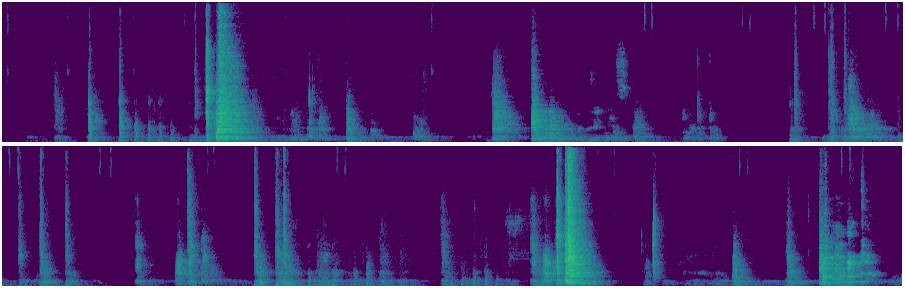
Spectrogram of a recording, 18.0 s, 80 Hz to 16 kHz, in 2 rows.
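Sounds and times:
table football ball clacking: 7.9s - 15.6s.

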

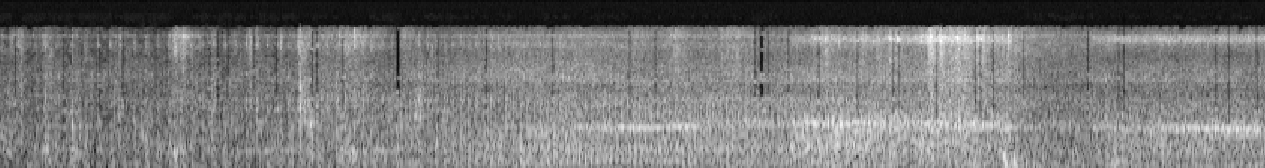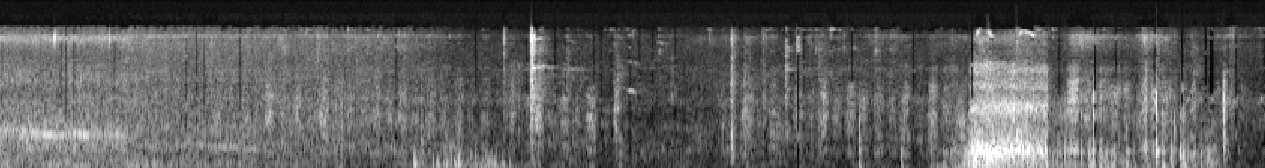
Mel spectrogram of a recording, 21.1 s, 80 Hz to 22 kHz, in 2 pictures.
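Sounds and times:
vehicle engine driving past: 1.4s - 13.8s.

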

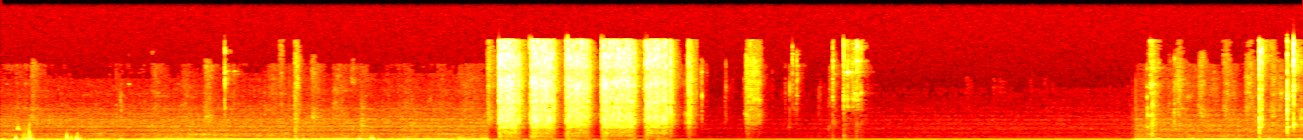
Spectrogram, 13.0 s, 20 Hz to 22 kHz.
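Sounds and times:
impact wrench bursts: 4.9s - 6.9s.

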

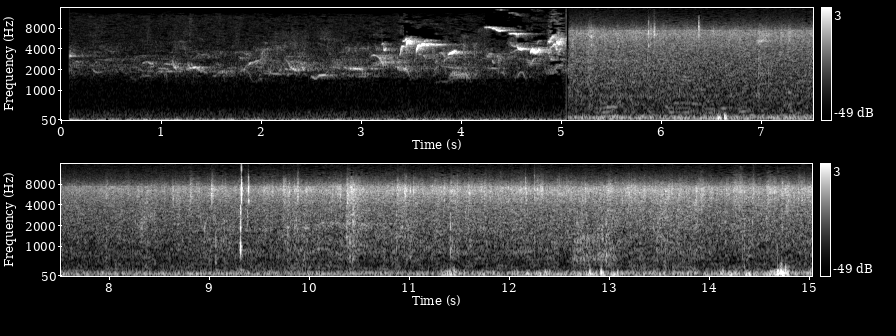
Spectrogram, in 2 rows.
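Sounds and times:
birds chirping: 1.0s - 15.0s
low outdoor rumble: 5.1s - 15.0s.

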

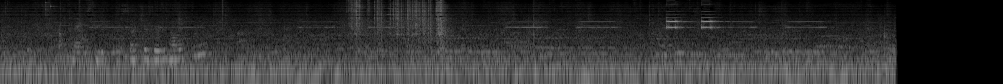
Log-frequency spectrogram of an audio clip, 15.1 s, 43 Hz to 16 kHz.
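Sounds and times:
loud short electronic beeps: 10.0s - 12.5s.

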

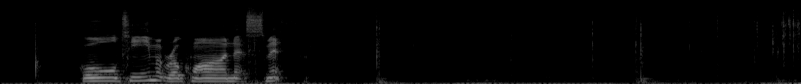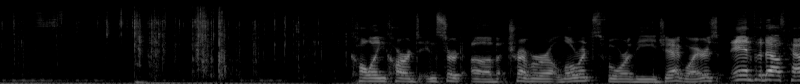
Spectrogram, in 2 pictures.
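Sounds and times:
foil wrapper tearing and crinkling: 7.1s - 11.6s.

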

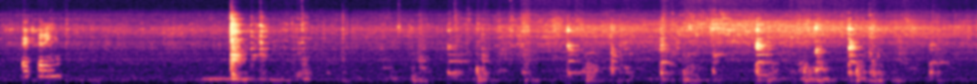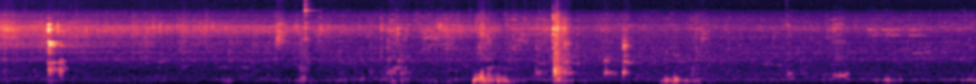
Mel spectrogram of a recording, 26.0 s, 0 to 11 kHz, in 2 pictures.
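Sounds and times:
food sizzling in oil: 0.0s - 26.0s
spatula scraping and tapping pot: 5.3s - 11.8s.

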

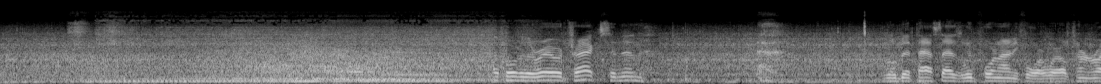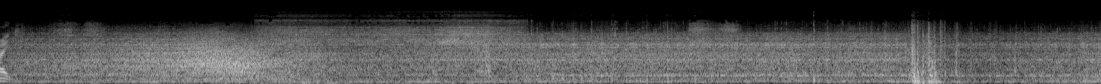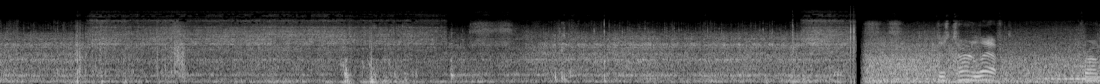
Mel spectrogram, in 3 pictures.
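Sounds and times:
bicycle tyre and wind noise: 12.2s - 31.0s.

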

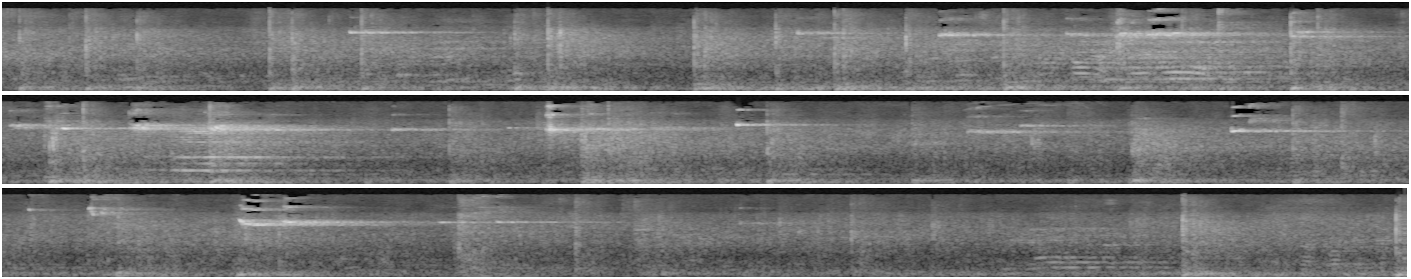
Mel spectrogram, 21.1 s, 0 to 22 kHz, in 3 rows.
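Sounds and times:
sneakers squeaking: 0.0s - 19.0s, 19.7s - 21.0s.

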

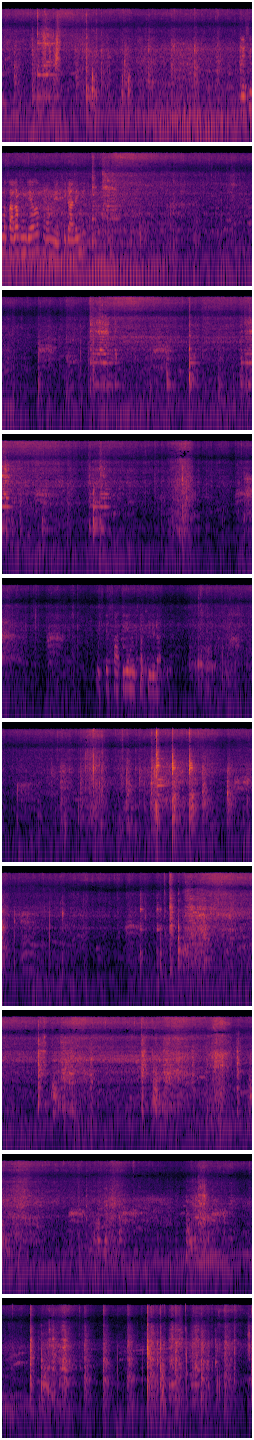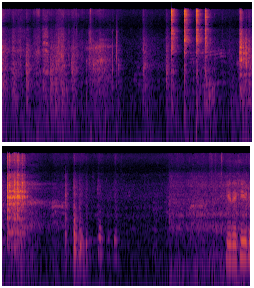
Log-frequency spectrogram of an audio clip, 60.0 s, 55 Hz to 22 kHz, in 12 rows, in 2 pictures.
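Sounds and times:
vegetables sizzling: 0.0s - 52.1s, 58.2s - 59.9s
metal spoon scraping a pot: 0.1s - 4.0s, 6.2s - 7.9s, 10.7s - 19.0s, 23.0s - 30.2s, 32.5s - 51.7s
metal spoon knocking pot: 53.4s - 54.2s.

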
